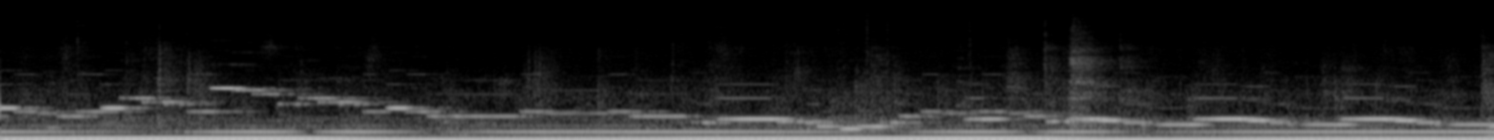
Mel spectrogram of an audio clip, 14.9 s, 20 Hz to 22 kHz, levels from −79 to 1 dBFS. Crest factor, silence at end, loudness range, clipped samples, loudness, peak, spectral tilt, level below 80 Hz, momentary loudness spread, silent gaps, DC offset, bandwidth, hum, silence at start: 10 dB; 0 s; 3 LU; under 0.1%; -26 LUFS; -12 dBFS; -9.5 dB/octave; -24 dBFS; 5 LU; none; under 0.1%; 4 kHz; none; 0 s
